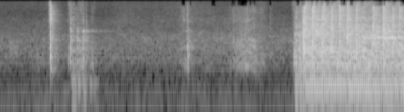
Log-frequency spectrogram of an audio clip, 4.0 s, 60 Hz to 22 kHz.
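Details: Stihl MS250C chainsaw, 16-inch bar, in good shape, with Easy Start and primer, started by pulling up on the rope unlike a conventional saw: a few pulls with short coughs, then catches into a steady crisp high buzz; normal start and run.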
